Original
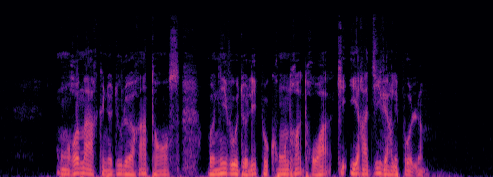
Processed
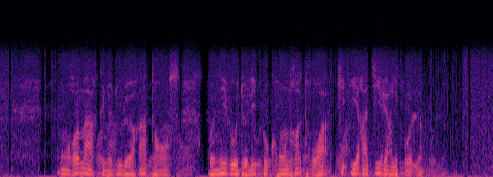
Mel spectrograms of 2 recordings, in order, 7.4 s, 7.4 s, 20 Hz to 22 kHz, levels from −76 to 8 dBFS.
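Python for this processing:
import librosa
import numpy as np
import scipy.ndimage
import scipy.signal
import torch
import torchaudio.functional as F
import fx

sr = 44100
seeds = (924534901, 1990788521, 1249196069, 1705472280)

y = fx.delta_mod(x, sr, bps=32000, step_db=-31.0)
y = fx.quant_dither(y, sr, seeds[0], bits=8, dither='none')
y = y + 10.0 ** (-13.5 / 20.0) * np.pad(y, (int(357 * sr / 1000.0), 0))[:len(y)]
y = y * librosa.db_to_amplitude(-1.0)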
